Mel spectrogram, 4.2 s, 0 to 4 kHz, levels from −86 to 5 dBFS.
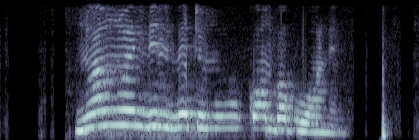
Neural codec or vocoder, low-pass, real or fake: none; 3.6 kHz; real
